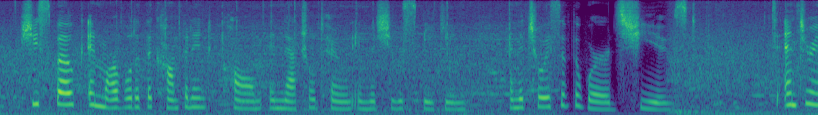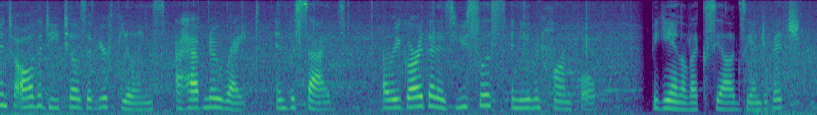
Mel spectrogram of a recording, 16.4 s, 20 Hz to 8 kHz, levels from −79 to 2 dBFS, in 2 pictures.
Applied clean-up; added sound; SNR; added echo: none; Rain; 12 dB; none.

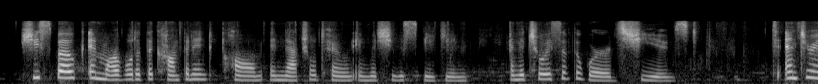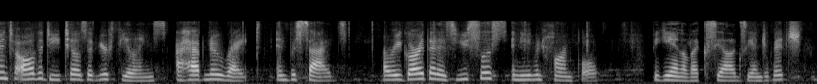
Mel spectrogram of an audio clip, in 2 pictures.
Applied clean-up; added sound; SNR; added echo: neural separator model SepFormer DNS4.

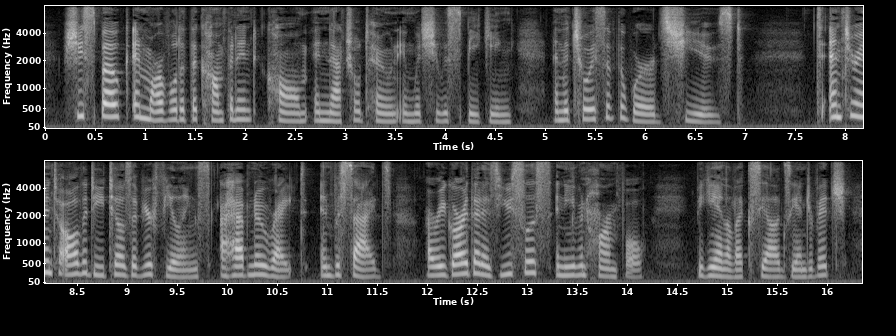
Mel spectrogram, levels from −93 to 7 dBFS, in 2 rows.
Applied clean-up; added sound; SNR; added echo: none; none; none; none.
